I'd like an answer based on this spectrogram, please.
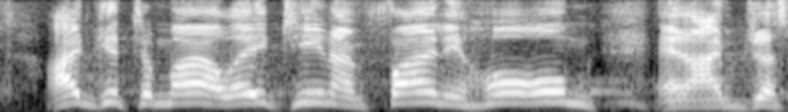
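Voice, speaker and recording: A man's animated tone and lively intonation over noticeable background noise. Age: 60s. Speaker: evangelist preacher. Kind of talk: sermon.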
